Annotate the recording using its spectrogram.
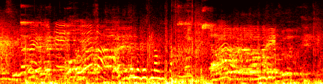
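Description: Players' voices shouting and calling across a sports hall, with a futsal ball bouncing on the hall floor.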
